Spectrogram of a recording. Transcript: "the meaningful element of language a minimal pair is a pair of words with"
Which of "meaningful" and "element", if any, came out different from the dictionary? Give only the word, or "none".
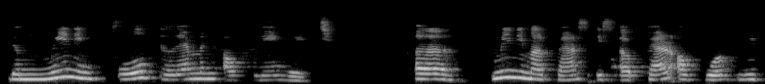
element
